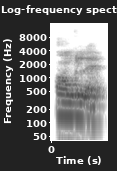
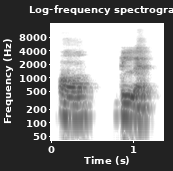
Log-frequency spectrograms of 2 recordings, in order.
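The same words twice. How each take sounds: First: Said in the usual way. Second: Anglais in two separate syllables; split into syllables. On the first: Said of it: "Here are a few other examples". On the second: Shown as a demonstration. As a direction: pause between the syllables of anglais. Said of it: "try to divide words in syllables".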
